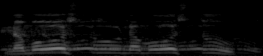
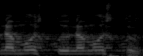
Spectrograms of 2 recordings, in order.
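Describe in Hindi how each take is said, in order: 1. यह बहुत अधिक भक्ति दिखाते हुए कहा गया है। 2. यह बेपरवाही से, बिना आदर के कहा गया है। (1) "विनय का अतिरेक कर देते हैं" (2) "अच्छे से नमोस्तु भी नहीं बोलते"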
